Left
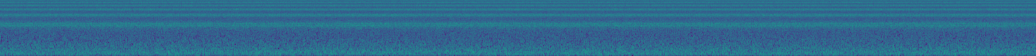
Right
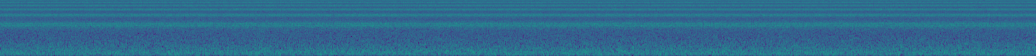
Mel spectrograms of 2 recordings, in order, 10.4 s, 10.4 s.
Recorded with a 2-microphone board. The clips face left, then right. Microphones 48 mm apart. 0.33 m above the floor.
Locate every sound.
Only background noise.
